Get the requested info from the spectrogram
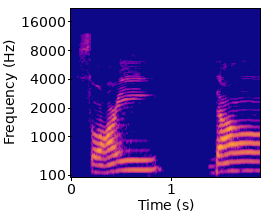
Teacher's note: সয় আইনটা একটু গলাটা চেপে পড়তে হবে।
